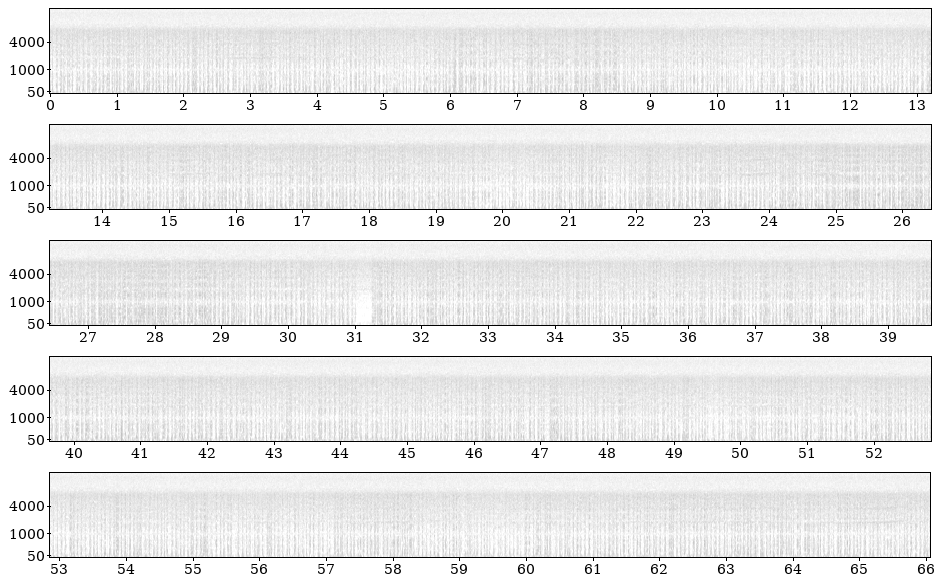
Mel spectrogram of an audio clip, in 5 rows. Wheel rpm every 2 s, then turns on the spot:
130, 230, 240, 230, 230, 240, 230, 230, 230, 230, 230, 230, 220, 200, 200, 210, 230, 230, 230, 230, 230, 230, 230, 220, 220, 230, 230, 230, 230, 220, 200, 200, 210.
none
